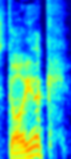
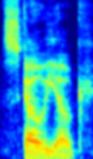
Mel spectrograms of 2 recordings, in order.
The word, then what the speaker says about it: Scoyoc: I don't know how to say his last name yet. I've been saying it's Skoyuk. Van Skyuk. It's spelled Scoyoc. Skoyuk. Skoyuk. Van So that's Skoyuk. what I've been going with.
